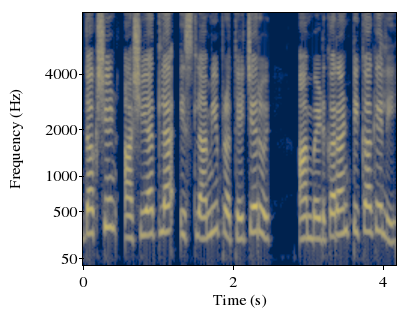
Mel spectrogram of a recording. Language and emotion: Goan Konkani, neutral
